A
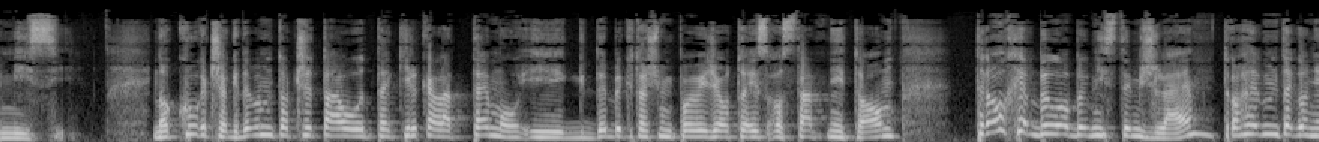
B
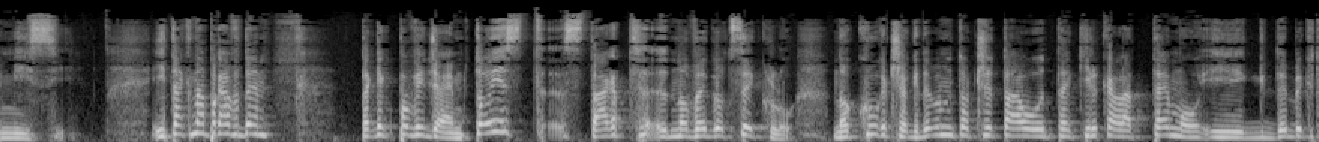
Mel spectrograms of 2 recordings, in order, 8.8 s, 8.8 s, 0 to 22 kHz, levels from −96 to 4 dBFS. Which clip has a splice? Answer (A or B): A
